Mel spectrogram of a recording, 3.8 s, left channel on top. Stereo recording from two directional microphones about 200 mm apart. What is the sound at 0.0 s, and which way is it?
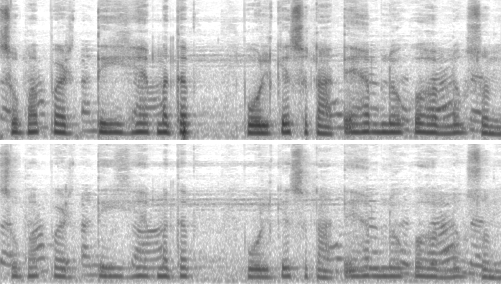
A woman's voice, 35° left (ahead or behind).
